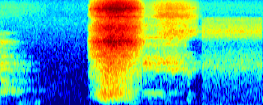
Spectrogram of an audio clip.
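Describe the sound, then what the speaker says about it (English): One forceful nose blow by someone with a cold: a short, loud burst of breathy, snorting air, then a quieter trailing hiss. "he wants you to stop blowing your nose"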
